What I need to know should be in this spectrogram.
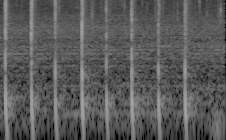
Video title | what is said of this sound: Beer Bread (Father’s Day) | when you tap it, it sounds hollow. That means it's cooked in the middle.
